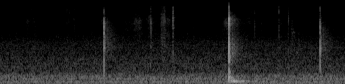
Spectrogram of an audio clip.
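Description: Playing cards slide and tap softly on a table.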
